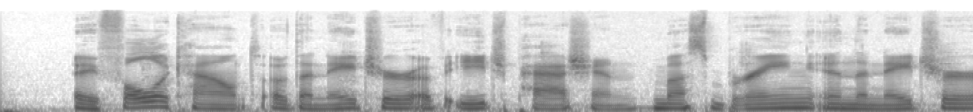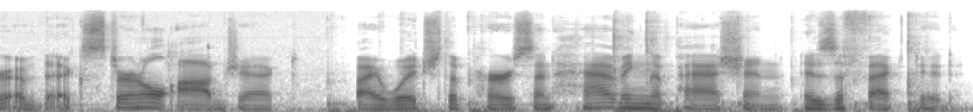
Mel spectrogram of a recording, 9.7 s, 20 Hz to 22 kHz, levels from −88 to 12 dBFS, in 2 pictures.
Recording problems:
household noises; noticeable; throughout; 20 dB below the speech

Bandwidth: 15 kHz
